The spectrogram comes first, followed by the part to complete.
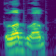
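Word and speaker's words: Gl'bgolyb: Pik sees lucus is Glo glub that's how that's pronounced by the way a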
